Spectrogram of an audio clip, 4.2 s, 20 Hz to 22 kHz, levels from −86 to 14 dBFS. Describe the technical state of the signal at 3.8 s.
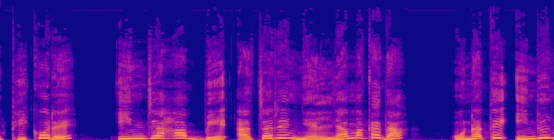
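At 3.8 s the speech signal is intact, with no audible dropout, clipping, distortion or other technical fault at that point.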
